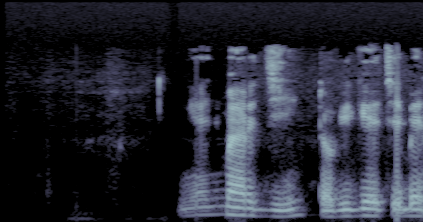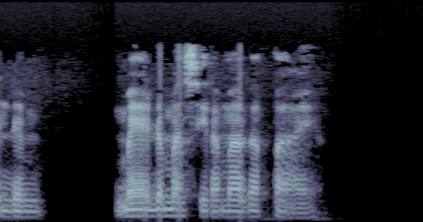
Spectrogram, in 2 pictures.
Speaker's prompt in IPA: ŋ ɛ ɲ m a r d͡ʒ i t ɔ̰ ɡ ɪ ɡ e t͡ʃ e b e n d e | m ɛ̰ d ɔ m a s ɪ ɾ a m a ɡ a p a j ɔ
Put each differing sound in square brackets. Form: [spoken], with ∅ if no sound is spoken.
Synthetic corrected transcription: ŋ ɛ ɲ m a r d͡ʒ i t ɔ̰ ɡ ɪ ɡ e t͡ʃ e b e n d e | m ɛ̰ d ɔ m a s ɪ ɾ a m a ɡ a p a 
